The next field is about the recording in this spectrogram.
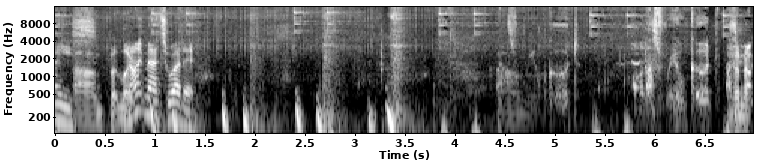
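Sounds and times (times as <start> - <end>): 
speech: 0.0 - 1.8, 6.8 - 6.9
person imitating a heartbeat with low lub-dub thumps: 1.0 - 4.6, 5.3 - 6.0
faint metallic jingle: 1.1 - 5.9.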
